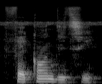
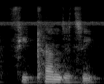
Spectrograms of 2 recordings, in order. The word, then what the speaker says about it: fecundity: why fecundity take notes friends this is not pronounced as fecundity no it is pronounced as fecundity fecundity this is a now and it's gotten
